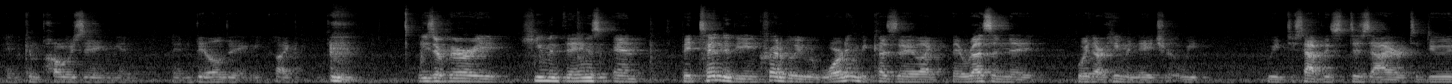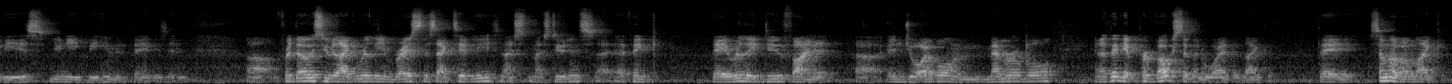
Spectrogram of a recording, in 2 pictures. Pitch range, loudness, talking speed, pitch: 115-145 Hz, -28 LUFS, 165 wpm, 125 Hz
